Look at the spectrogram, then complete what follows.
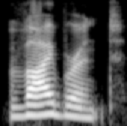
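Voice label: "vibrant", English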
